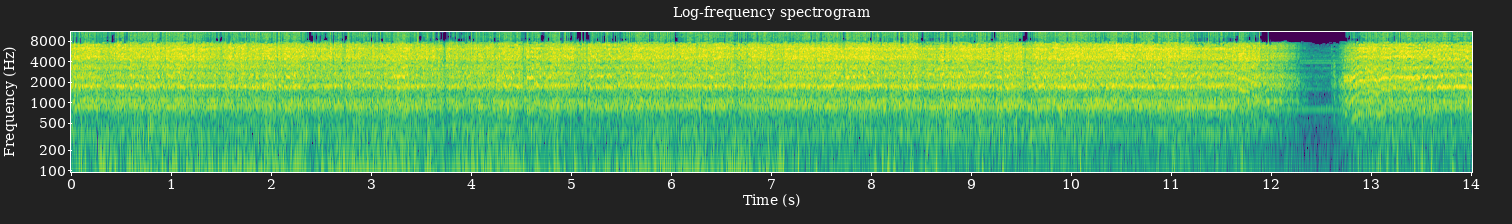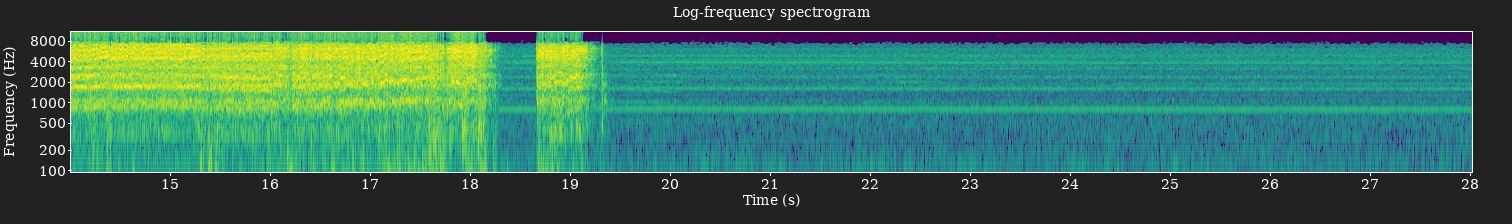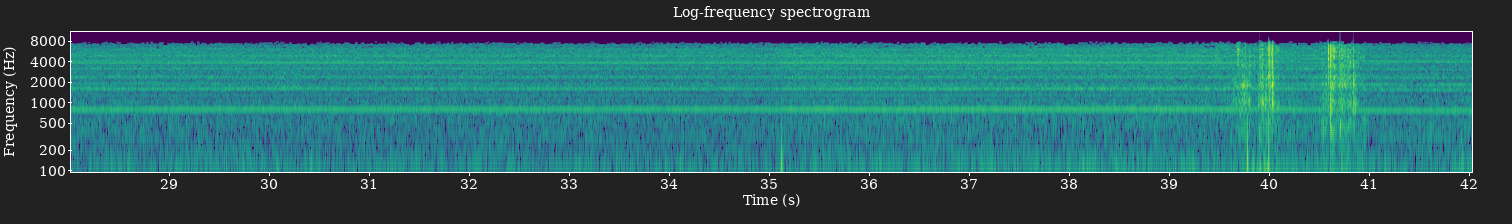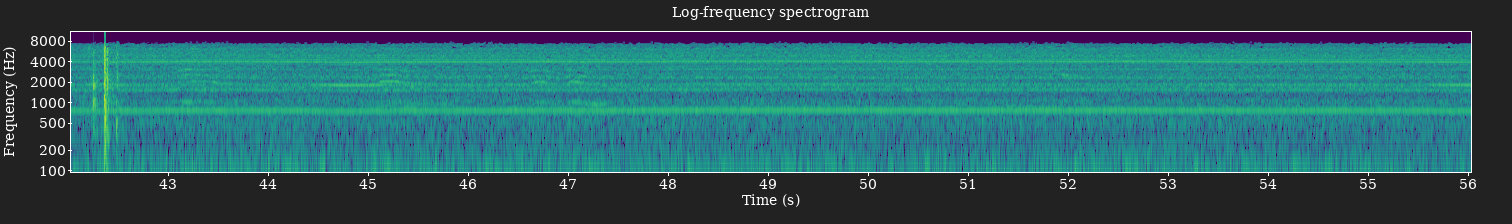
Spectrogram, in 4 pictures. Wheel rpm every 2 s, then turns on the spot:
230, 230, 230, 230, 230, 210, 110, 220, 240, 80, 0, 0, 0, 0, 0, 0, 0, 0, 0, 0, 0, 0, 0, 0, 0, 0, 0, 0.
none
